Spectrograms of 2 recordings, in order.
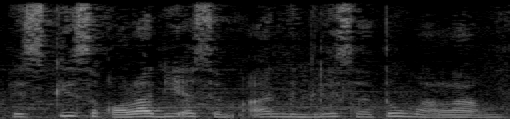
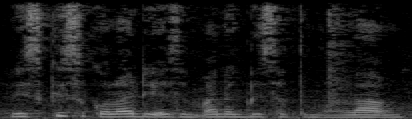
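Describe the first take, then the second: First: The sentence is said with high intonation. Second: The sentence is said with flat, low intonation. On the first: "biasanya menggunakan intonasi tempo yang tinggi" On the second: "intonasi yang datar atau rendah"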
